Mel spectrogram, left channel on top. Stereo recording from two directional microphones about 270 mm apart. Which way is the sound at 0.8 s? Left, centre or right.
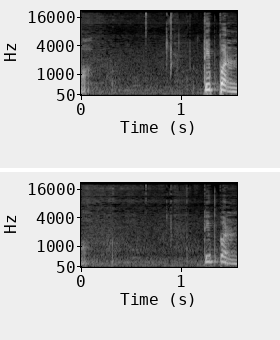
Left.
